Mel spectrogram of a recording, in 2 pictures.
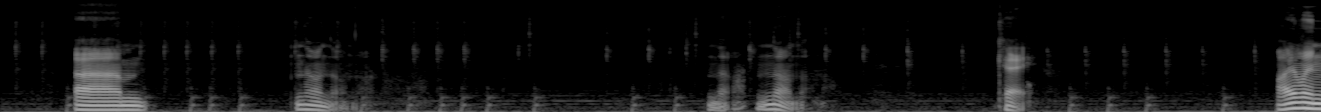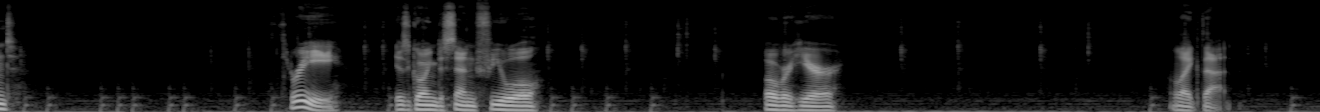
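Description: Short gliding electronic chimes sound now and then as menu buttons are clicked.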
